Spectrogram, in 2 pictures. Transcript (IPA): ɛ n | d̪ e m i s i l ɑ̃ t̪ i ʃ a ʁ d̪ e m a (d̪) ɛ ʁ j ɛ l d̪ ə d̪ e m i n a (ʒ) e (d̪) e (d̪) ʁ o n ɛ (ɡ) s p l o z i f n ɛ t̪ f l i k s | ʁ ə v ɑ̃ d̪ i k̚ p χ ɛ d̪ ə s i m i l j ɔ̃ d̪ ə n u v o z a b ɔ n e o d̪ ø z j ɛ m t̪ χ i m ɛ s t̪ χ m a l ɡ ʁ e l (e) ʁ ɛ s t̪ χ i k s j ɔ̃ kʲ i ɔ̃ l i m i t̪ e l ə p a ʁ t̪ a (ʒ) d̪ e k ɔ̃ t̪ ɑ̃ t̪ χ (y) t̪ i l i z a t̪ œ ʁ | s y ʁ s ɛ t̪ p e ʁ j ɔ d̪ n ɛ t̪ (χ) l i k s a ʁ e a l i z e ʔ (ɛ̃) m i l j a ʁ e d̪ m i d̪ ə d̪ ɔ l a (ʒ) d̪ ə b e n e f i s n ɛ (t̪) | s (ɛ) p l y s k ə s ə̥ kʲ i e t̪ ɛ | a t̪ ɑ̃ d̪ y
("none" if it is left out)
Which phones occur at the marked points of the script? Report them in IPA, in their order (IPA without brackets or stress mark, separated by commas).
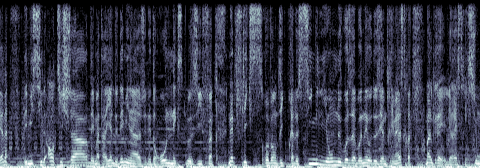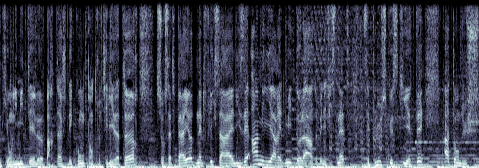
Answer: t̪, ʒ, d̪, d̪, k, e, ʒ, y, f, ɛ̃, ʁ, t̪, ɛ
